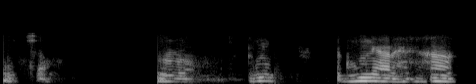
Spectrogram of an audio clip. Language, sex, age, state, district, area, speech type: Hindi, male, 30-45, Bihar, Samastipur, urban, conversation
